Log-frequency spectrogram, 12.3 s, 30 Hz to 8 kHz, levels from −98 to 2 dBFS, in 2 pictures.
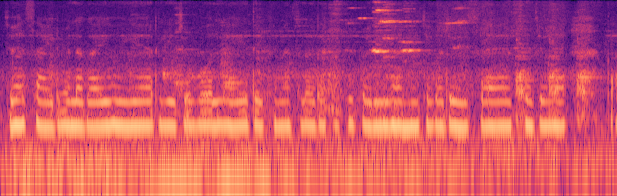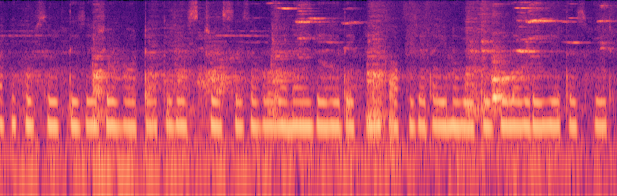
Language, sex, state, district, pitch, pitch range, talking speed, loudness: Hindi, female, Maharashtra, Aurangabad, 225 Hz, 220-225 Hz, 145 wpm, -17 LUFS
